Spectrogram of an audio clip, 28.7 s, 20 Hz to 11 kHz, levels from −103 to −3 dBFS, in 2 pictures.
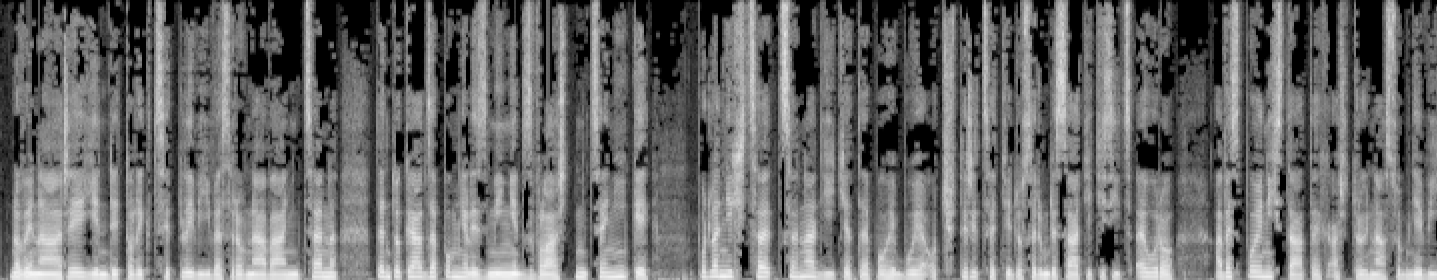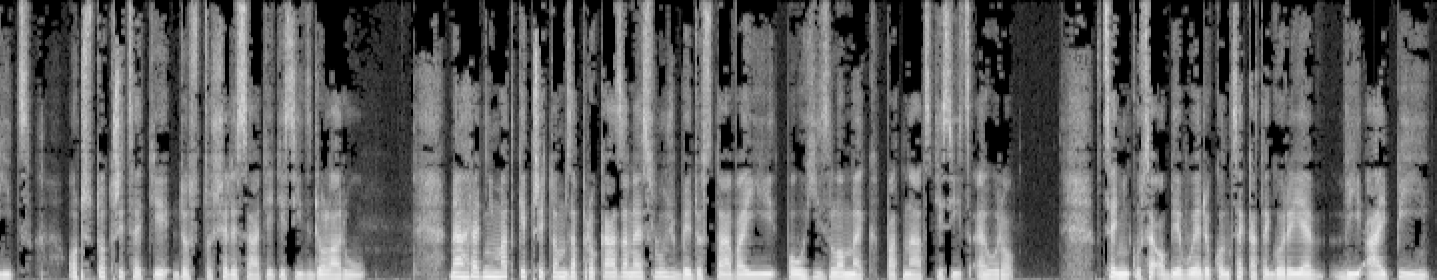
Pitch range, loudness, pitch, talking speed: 145-170 Hz, -16 LUFS, 155 Hz, 115 wpm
